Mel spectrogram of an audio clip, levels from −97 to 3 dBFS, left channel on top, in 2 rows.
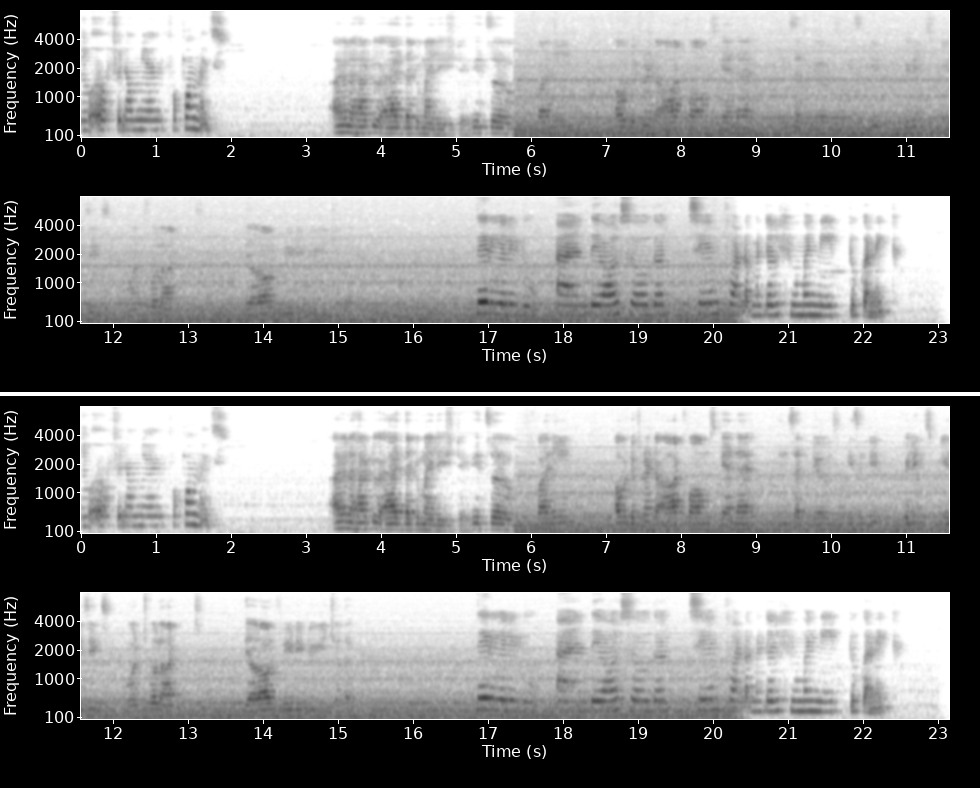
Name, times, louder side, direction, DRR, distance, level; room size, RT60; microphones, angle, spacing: voice 1, 0.0-1.9 16.8-19.4 19.7-22.5, left 4 dB, 40° left, 8 dB, 0.5 m, -34 dB
voice 2, 3.3-6.5 7.1-9.0 9.3-10.7 11.0-13.2 13.7-15.3, right 3 dB, 90° right, -2 dB, 1.3 m, -39 dB
sound 1, 5.8-20.3, left 2 dB, 60° left, 0.9 m, -37 dB
8.6 x 3.2 x 6.0 m, 0.34 s
head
